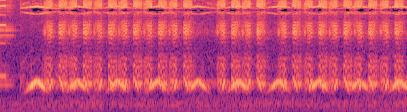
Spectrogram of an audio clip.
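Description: Pac-Man's 'waka waka' chomping sound from a miniature Pac-Man arcade cabinet as the player eats dots. It is a quick electronic up-and-down bleep repeating about four times a second.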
